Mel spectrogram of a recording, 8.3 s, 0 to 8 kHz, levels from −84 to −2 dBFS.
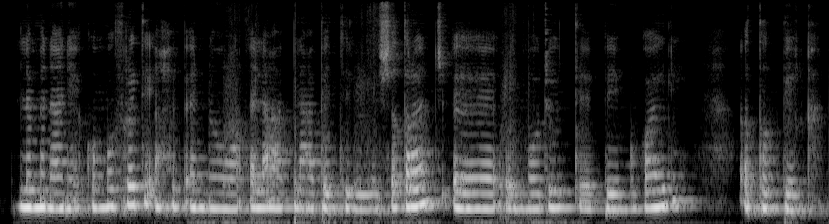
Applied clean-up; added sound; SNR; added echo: neural separator model SepFormer DNS4.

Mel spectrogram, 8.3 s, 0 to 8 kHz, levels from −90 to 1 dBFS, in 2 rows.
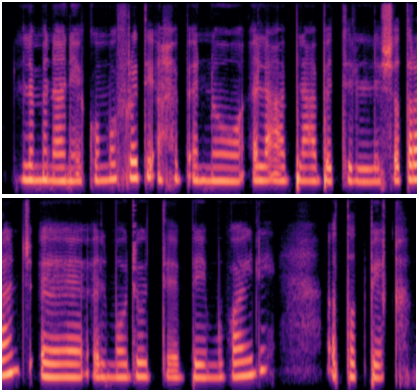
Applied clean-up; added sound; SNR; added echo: none; none; none; none.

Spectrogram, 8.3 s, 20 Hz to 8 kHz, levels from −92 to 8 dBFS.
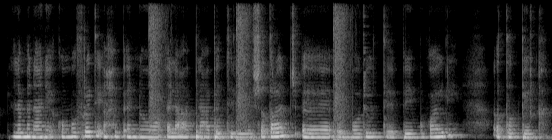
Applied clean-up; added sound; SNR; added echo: none; Slam; 18 dB; reverberation time 0.6 s.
